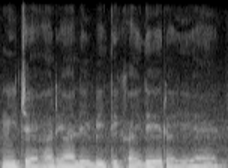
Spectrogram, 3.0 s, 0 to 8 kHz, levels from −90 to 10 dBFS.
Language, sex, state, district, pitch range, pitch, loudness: Hindi, male, Gujarat, Valsad, 110-120 Hz, 115 Hz, -15 LUFS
